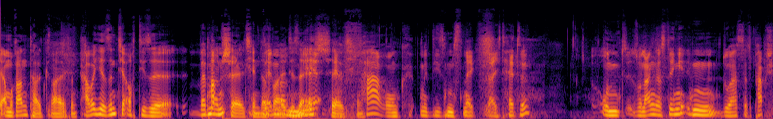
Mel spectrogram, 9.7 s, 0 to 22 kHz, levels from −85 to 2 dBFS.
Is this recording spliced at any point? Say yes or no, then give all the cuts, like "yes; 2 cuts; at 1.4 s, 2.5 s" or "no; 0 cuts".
yes; 1 cut; at 1.0 s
